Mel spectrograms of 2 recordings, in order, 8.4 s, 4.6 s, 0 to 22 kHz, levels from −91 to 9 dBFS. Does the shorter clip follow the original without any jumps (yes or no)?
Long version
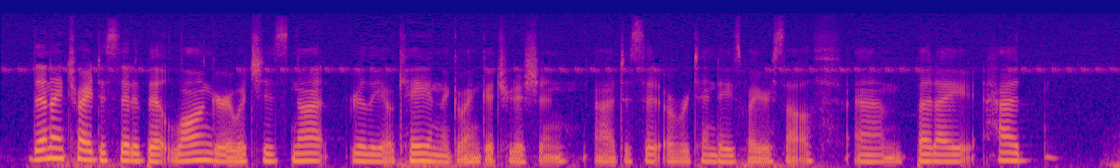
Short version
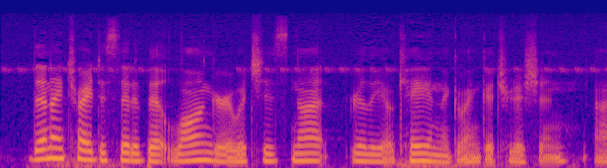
yes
